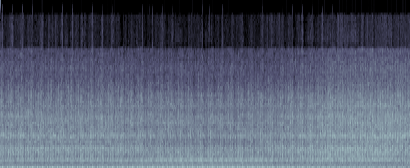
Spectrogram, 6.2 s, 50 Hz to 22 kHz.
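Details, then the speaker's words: 2001 Freightliner MT45 ex-FedEx step van, 24-valve Cummins turbo diesel with Allison, bought listed non-running: steady even clatter at idle with no knocks or misses; sounds solid and healthy, no leaks found so far. "That sounds like a solid Cummins, baby. Listen how good that thing purrs."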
